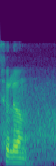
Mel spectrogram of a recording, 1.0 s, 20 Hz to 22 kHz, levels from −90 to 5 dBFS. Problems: constant background noise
